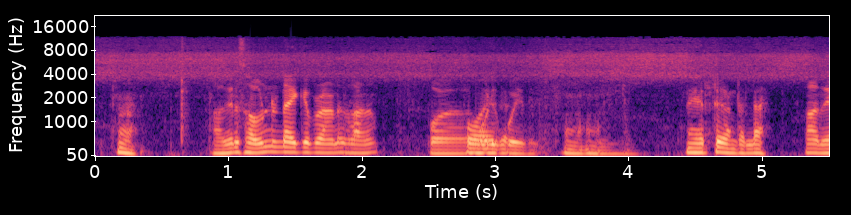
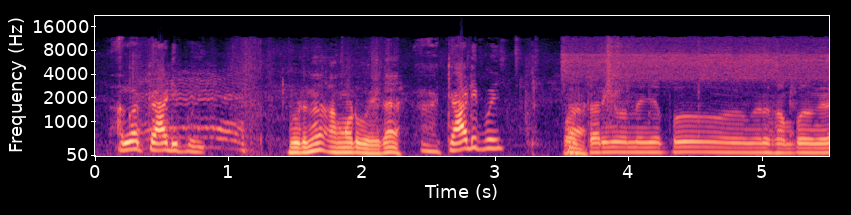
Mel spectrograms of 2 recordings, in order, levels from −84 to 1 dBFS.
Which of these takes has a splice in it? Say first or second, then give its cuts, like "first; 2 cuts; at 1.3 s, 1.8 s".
second; 1 cut; at 3.3 s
